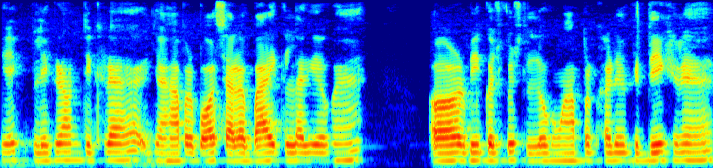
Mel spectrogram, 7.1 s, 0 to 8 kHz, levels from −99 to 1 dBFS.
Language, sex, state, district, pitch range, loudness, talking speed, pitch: Hindi, male, Bihar, Muzaffarpur, 135-145 Hz, -19 LUFS, 210 wpm, 140 Hz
